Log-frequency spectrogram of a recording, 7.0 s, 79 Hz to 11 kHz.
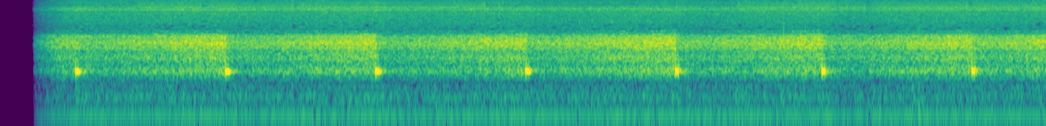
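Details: On the 30-meter amateur band, short sharp beeps once a second, evenly spaced, over steady receiver hiss; an intruding non-amateur beacon signal.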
